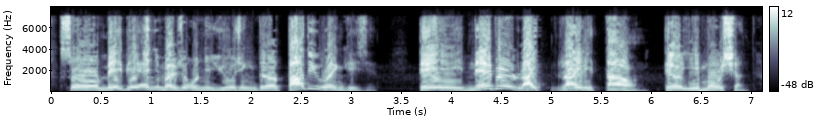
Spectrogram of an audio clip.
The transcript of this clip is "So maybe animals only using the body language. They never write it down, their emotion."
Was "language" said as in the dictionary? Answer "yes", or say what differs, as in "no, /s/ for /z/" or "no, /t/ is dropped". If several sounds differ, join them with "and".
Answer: no, /w/ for /l/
